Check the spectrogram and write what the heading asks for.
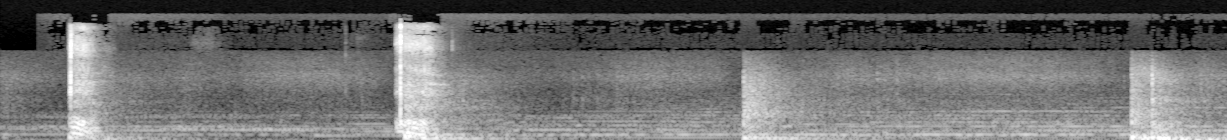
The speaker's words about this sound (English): There is one other sound that you hear. Heavy footsteps on the stairs going down. On the stairs coming down.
